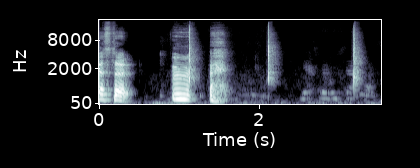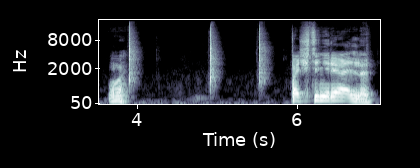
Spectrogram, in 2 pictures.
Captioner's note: noisy clicks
